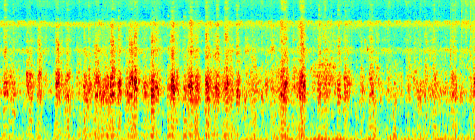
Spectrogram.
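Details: Hungry ducks in a village quack continuously, a dense flock chorus of harsh, nasal quacks overlapping at about four per second with no pause, plus a low steady hum underneath.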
